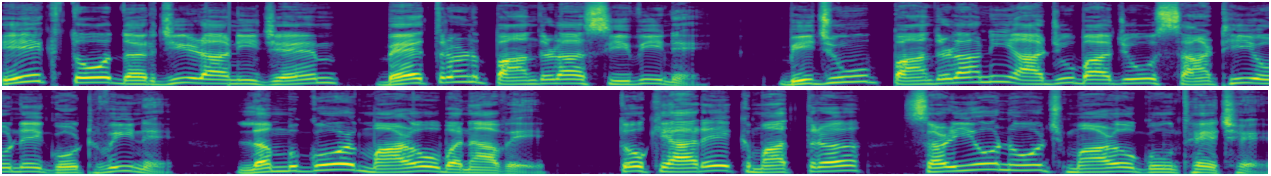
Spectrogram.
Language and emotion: Gujarati, neutral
